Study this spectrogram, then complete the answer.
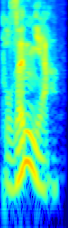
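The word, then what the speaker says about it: Plzeň: Everybody's been saying Victoria Plzen or Pulls, but it's Plzen. Makes sense. Little tilde on the end.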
